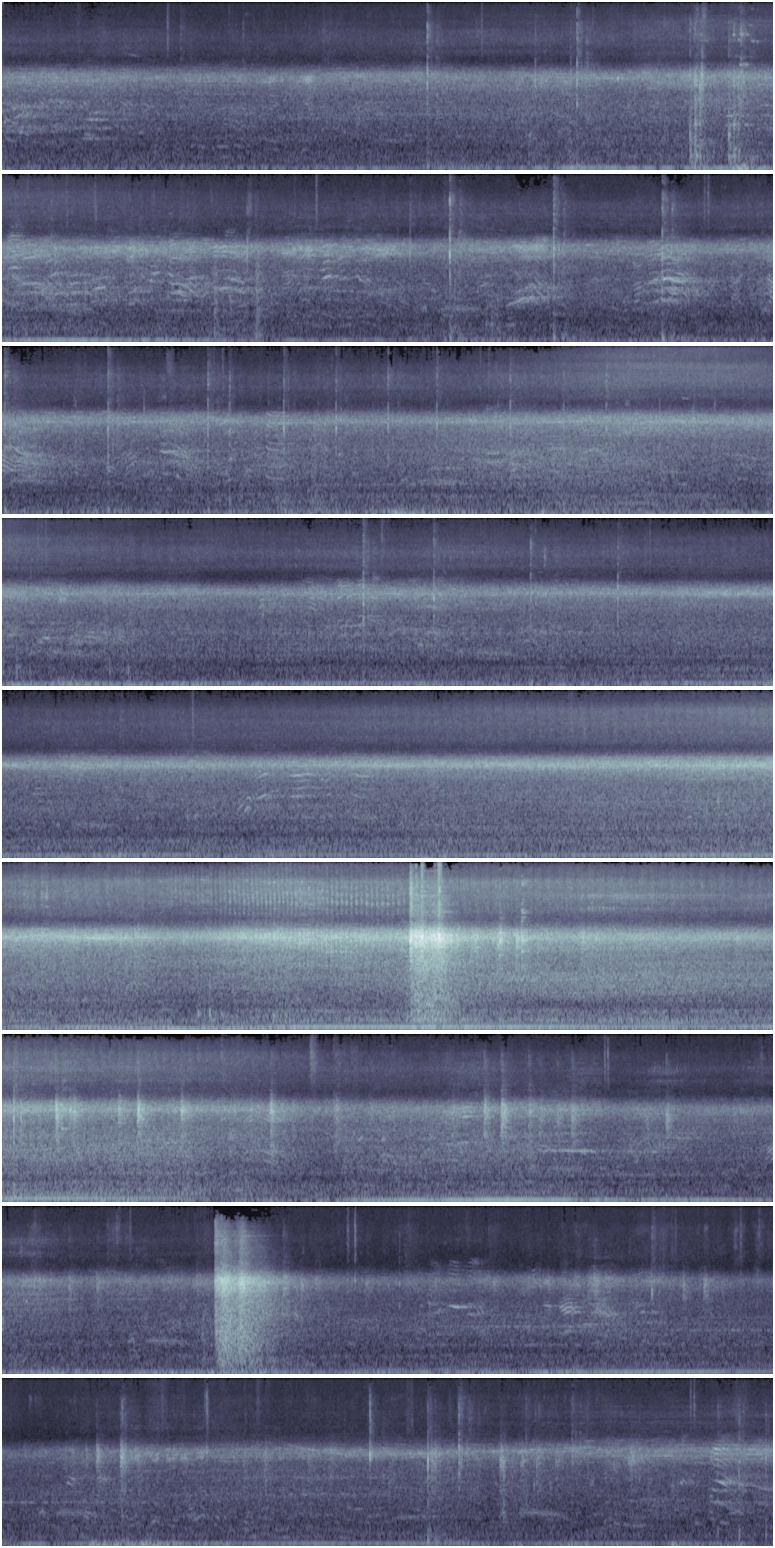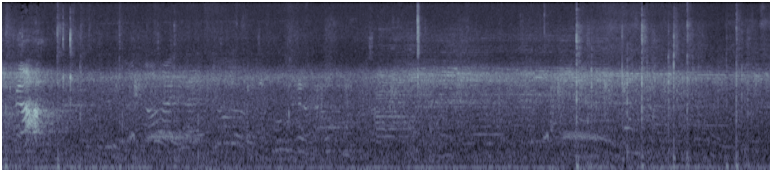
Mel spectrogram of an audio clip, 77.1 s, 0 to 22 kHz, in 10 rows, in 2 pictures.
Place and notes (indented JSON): {
  "title": "坂里國民小學, Beigan Township - Small village",
  "date": "2014-10-13 15:26:00",
  "description": "next to the school, Traffic Sound, Small village",
  "latitude": "26.22",
  "longitude": "119.97",
  "altitude": "14",
  "timezone": "Asia/Taipei"
}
